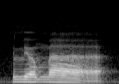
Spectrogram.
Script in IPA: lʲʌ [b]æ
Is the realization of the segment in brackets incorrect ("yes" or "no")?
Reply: yes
